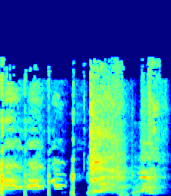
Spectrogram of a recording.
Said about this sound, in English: Excuse my cough.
